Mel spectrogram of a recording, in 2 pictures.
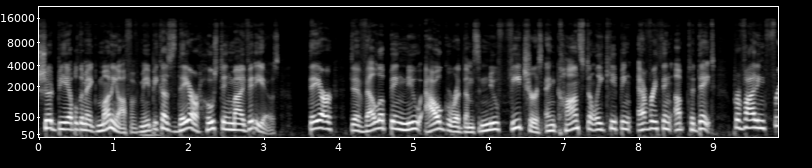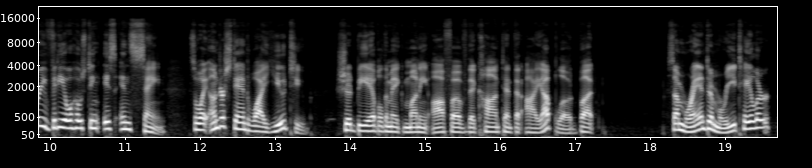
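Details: Adult male speaker; typical speech.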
